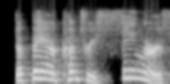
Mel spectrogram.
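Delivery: very high, thrilled, excited squeal. Reading a story aloud, a character squealing to Papa. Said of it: "Maggie squealed".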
